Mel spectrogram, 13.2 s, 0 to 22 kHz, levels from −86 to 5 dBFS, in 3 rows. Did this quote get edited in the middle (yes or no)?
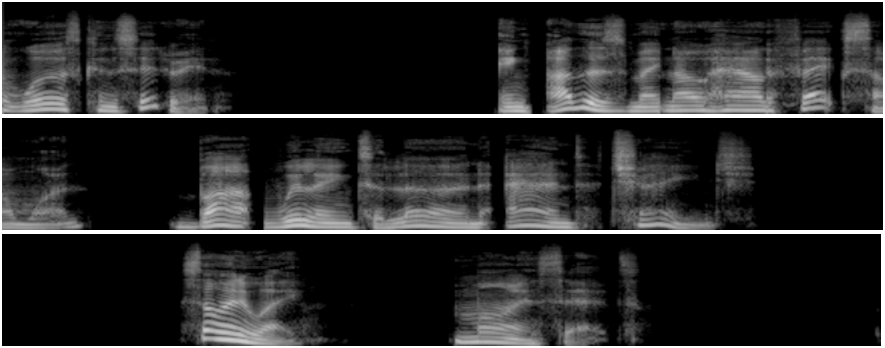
yes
